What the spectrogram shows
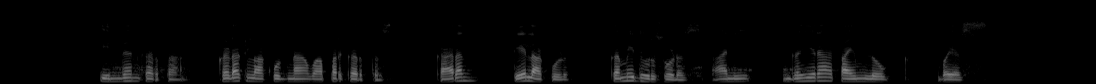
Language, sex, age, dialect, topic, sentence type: Marathi, male, 25-30, Northern Konkan, agriculture, statement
